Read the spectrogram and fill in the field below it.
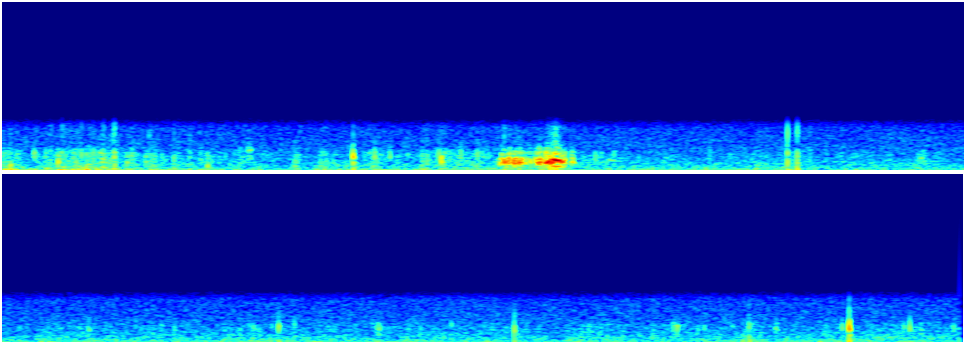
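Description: Low muffled rumbling with one louder growl early on, then quieter faint gurgles; ordinary stomach growling after a meal.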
